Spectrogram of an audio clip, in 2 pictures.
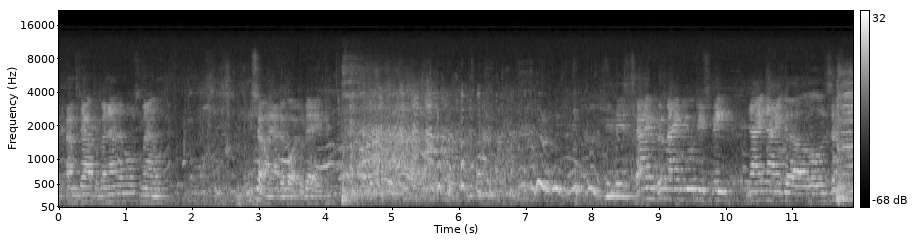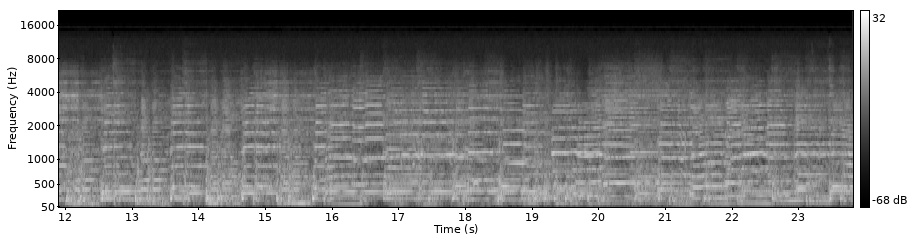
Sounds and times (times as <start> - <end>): Speech: 0.0 - 4.3, 8.2 - 12.2
Music: 11.6 - 23.8.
